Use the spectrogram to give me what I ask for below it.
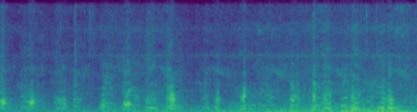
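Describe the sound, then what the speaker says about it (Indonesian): Free-range village chickens crossed with Bangkok fighting chickens cluck in short repeated bursts from close by over steady low farmyard hum, with no voices. "Ini ayam kampung campuran dengan ayam Bangkok ya"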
